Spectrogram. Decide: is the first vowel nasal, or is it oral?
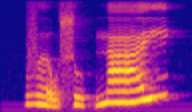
oral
